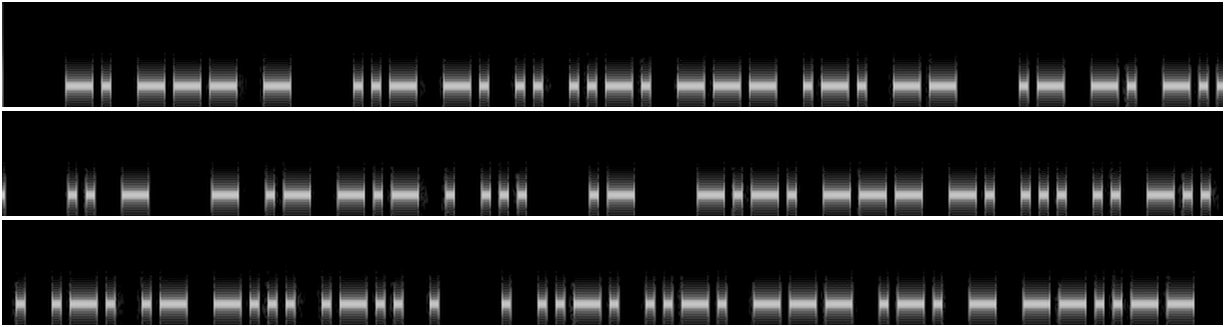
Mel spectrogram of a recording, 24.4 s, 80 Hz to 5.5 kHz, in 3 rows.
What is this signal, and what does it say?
Morse code, heard as a keyed tone, about 20 wpm, 600 Hz. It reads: NOT UNIFORM AND IT TAKES A CONSIDERABLE EFFORT,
